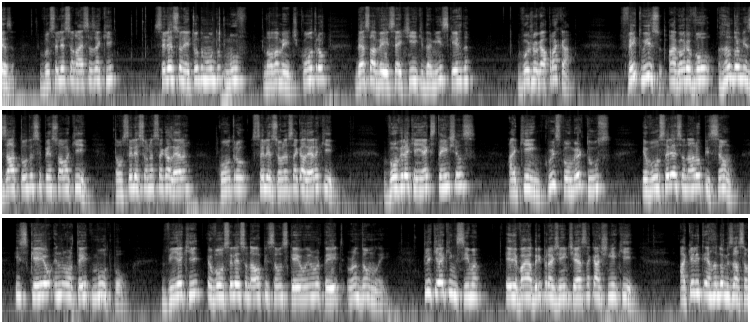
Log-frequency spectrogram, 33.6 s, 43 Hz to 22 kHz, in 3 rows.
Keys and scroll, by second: 3.3 m, 5.4 Left.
